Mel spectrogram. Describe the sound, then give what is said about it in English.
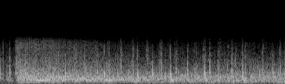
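Blasting powder exploding at a mine in a valley late in the evening: a sudden deep blast swells into a sustained, heavy roaring rumble that continues steadily to the end. “That's strange, Tonto. Them used blasting powder. It's so late. Today's work should be over.”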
